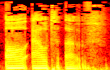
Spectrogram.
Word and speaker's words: all out of: I'm sorry, they were, 他们是什么呢 ,all out of, 这三个字的组合很常见 ,all out of, OK? 那这个说法呢我们会有一个比较独特的实际发音 ,all 的这个 l 的音要连读到 l,all out, 然后 out, 跟 of 也要连读，同时浊化，所以就变成 out of 三个字的组合是 all out of I'm sorry, they were all out of apple pie。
